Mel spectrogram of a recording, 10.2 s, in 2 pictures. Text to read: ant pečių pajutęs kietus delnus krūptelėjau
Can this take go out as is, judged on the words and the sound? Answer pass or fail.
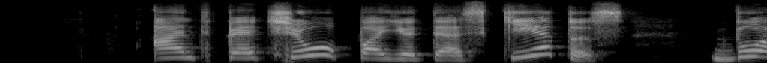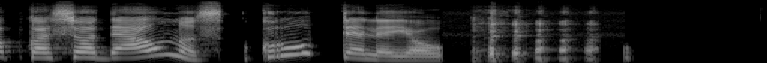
fail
